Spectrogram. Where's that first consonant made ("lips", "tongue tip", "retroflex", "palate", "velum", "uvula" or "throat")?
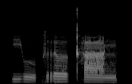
palate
